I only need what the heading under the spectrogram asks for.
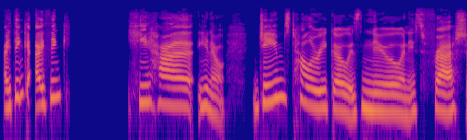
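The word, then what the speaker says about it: Talarico: Everyone apparently says his name wrong, so maybe I just did. I But think Tallarico is right. is Tallarico that is right, right?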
